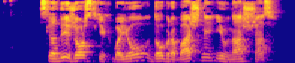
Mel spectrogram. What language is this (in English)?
Belarusian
